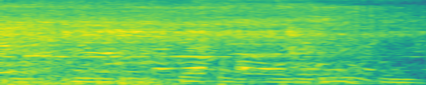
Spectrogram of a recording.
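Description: Indistinct chatter of several voices over a low wind rumble on the microphone, dropping away at the very end.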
